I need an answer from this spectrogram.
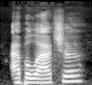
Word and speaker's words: Appalachia: Appalachia. Sorry. No, you said it right. Oh, I You said it did. It right. was Appalachia.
